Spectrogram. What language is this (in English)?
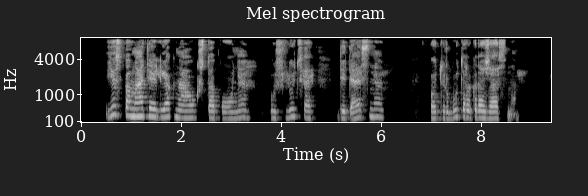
Lithuanian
